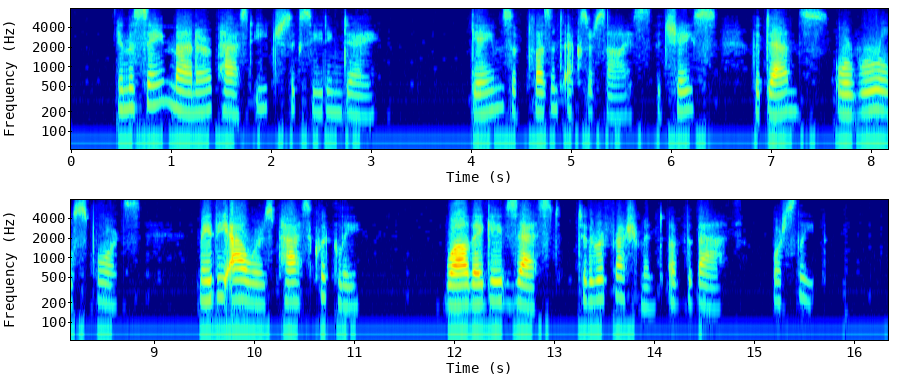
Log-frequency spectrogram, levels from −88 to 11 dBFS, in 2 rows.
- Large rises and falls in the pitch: No, narrow, 2.4 semitones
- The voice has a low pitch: No, high, 205 Hz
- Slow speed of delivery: Yes, slow, 130 wpm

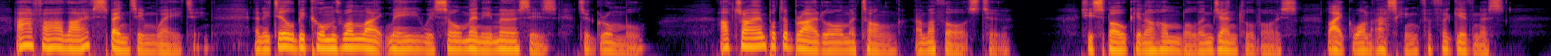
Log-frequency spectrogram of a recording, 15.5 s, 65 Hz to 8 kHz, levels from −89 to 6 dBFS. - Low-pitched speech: Yes, low, 115 Hz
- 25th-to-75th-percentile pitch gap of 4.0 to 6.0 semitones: Yes, average, 4.4 semitones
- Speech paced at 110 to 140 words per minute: No, average, 170 wpm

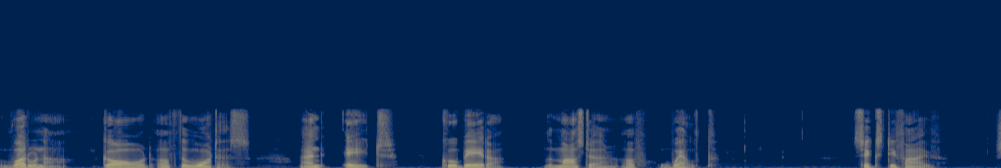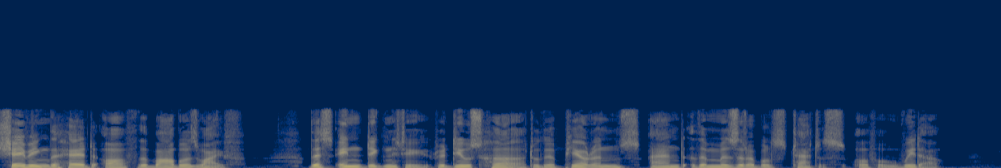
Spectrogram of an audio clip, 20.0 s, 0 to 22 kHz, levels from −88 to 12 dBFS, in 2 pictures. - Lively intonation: Yes, wide, 7.9 semitones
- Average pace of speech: No, slow, 105 wpm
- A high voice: No, low, 110 Hz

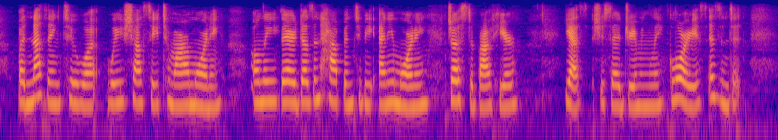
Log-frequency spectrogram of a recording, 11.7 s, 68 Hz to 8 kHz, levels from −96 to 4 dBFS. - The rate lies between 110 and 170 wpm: Yes, average, 145 wpm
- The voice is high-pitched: Yes, high, 235 Hz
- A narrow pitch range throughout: Yes, narrow, 1.9 semitones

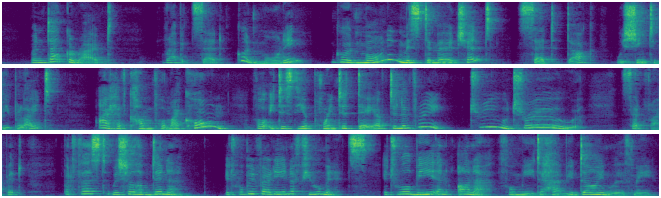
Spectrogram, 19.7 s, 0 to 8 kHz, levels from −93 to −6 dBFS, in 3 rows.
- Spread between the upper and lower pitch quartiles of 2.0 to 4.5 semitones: No, average, 4.9 semitones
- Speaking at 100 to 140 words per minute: No, average, 190 wpm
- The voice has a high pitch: Yes, very high, 255 Hz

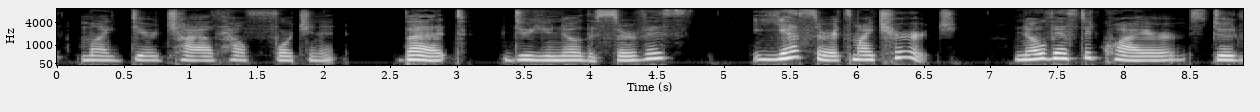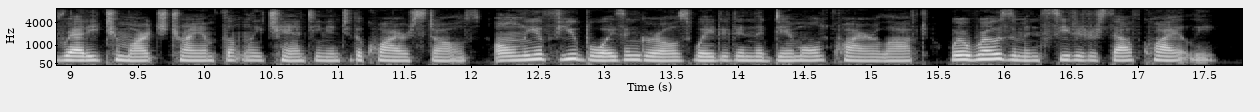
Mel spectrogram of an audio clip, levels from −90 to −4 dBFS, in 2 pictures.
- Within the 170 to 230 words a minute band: No, average, 160 wpm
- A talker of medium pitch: Yes, medium, 175 Hz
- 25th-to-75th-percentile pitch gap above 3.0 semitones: No, narrow, 2.5 semitones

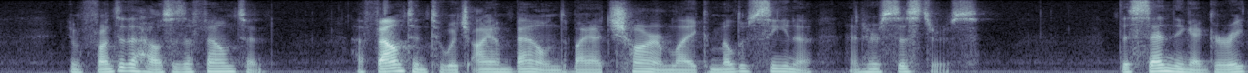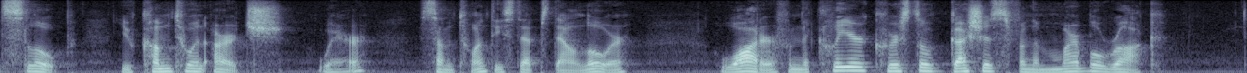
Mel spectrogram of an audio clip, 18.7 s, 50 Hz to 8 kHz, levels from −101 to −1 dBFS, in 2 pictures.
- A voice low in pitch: Yes, low, 105 Hz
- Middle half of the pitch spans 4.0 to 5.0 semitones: Yes, average, 4.3 semitones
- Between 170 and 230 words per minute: No, average, 155 wpm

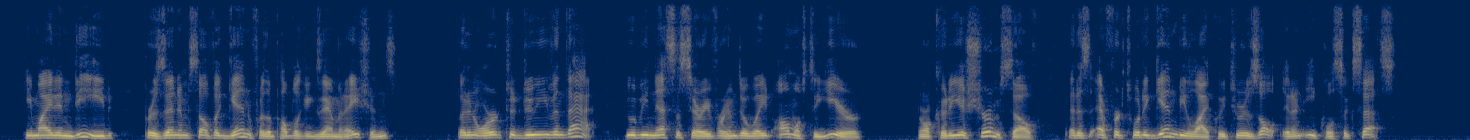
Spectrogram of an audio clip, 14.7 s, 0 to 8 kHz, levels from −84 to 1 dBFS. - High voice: No, low, 135 Hz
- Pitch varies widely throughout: No, average, 4.7 semitones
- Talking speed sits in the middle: Yes, average, 190 wpm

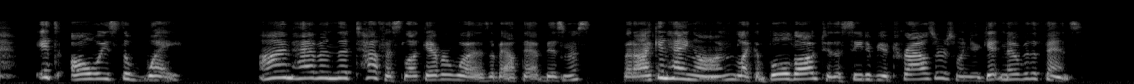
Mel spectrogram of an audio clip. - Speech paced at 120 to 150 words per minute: No, average, 180 wpm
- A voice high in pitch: Yes, very high, 250 Hz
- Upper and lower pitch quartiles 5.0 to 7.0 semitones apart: Yes, average, 5.3 semitones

